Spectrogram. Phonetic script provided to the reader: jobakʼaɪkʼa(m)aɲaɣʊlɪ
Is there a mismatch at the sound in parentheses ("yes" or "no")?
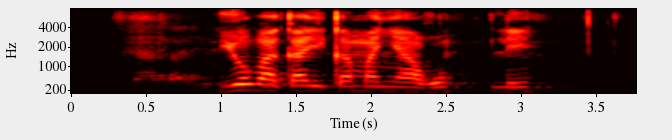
no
